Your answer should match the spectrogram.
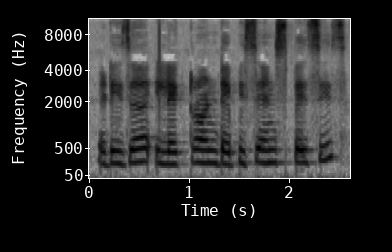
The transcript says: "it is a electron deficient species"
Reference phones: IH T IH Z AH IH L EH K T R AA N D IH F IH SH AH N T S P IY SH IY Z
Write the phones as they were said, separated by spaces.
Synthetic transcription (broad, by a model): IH T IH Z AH IH L EH K T R AA N D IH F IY S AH N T S P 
